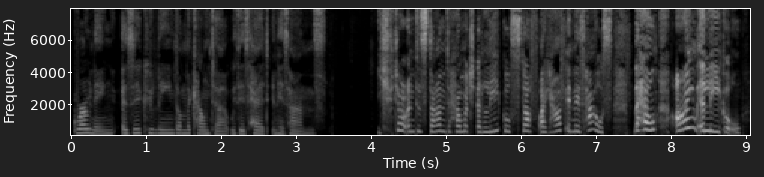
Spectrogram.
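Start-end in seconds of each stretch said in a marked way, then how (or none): 4.1-9.0 high, loud panicked outburst; rising panic that bursts into a yell; frantic boyfriend losing it; almost hysterical. Acted. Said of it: "he was right to sound almost hysterical".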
